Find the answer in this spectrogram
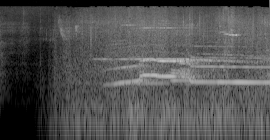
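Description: Sound design for an animated logo outro: a low rumble swells up from near silence, and then several synthetic tones glide upward and settle into a held chord.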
